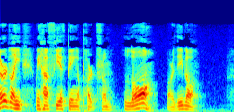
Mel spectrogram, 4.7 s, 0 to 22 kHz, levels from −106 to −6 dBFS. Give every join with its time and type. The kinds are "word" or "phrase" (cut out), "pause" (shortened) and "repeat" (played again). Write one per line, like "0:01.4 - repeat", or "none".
0:03.1 - pause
